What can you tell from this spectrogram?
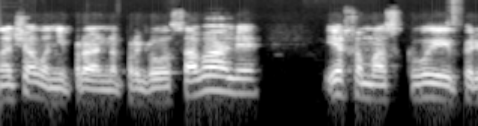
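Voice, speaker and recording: A man speaks at a fairly quick pace, with a dry sound, no echo and a quiet background. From Russia. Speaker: former TV journalist, panelist; talk show guest. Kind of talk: live political discussion. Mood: indignant, critical. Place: home room. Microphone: video call.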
